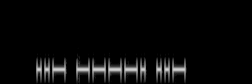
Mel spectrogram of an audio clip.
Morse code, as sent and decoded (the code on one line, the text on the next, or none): ..- ----. ..-
U9U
